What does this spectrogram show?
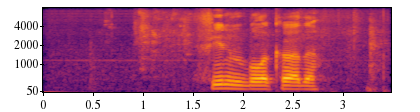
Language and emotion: Russian, neutral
